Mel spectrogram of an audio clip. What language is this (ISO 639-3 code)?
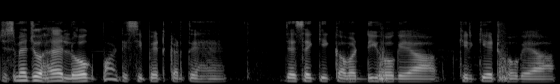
urd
